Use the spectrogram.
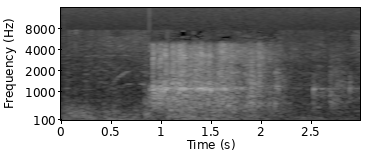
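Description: A low rolling rumble of a bowling ball gives way to a sudden loud, clattering crash as it knocks over 9 pins, leaving 1 pin standing. The rattle lasts about a second, then fades into a noisy hum.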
